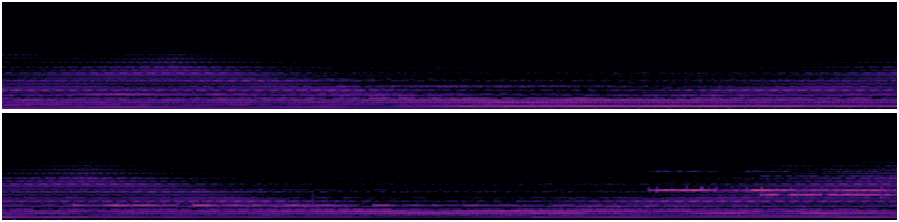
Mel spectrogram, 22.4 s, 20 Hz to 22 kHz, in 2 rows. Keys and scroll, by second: 0.0-0.6 typing, 7.6 z, 9.6 typing, 10.0 Return, 12.8-13.6 typing, 15.2 typing, 15.7 Return, 18.0-18.7 typing.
